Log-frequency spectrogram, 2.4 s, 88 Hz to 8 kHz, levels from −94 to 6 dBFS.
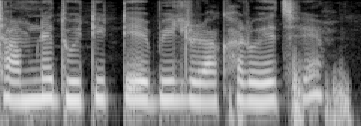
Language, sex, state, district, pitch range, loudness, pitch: Bengali, female, West Bengal, Alipurduar, 215-230 Hz, -12 LUFS, 220 Hz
